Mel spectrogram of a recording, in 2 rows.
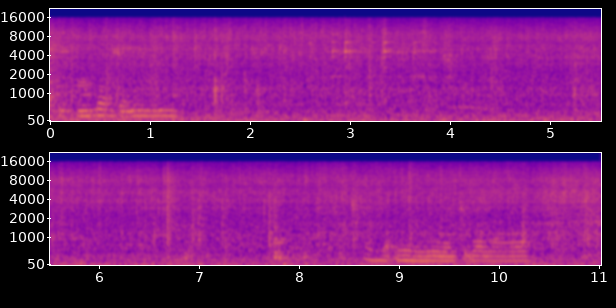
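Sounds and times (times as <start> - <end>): food sizzling in hot oil: 0.0 - 11.0
metal utensil clinking on pan: 2.6 - 4.0.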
